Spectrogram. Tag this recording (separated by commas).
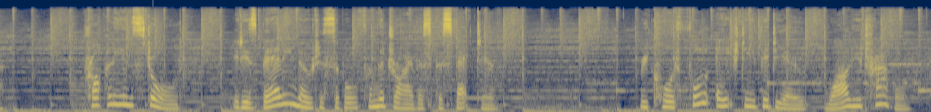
Speech, Music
